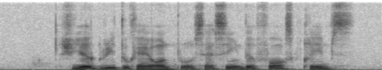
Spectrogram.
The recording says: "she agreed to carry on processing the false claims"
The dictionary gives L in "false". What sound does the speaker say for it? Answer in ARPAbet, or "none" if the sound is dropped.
none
